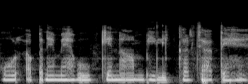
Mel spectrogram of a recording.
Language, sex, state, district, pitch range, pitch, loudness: Hindi, female, Delhi, New Delhi, 205-215 Hz, 210 Hz, -16 LUFS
